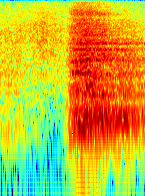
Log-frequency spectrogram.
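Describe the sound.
Nose blowing from someone with a head cold: after a quiet half-second, one loud, sustained, breathy blast begins and holds to the end, with no voices.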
